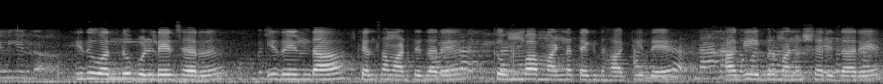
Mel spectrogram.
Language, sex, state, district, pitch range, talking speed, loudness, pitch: Kannada, female, Karnataka, Raichur, 210-235 Hz, 95 wpm, -16 LUFS, 225 Hz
